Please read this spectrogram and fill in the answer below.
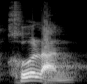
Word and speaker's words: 화란: 그래서 화란이 중국말로 발음하면 헐란. 그러니까 헐란이니까 그게 홀랜드고 그 홀랜드가 일본말로 건너가니까 오란다.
